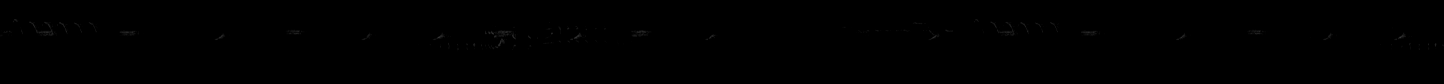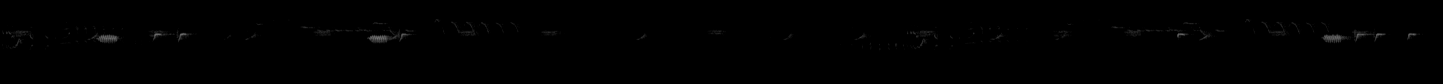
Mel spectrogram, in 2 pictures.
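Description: Faint songbirds chirping and trilling: strings of short, high calls with brief pauses, and a lull about seven to eight seconds in.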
